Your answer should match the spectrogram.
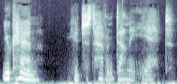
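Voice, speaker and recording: A woman with a slightly low voice teaches vocal exercises as a coach. She is encouraging and informal, with a playful streak in how she explains things. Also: steady tone, unhurried, a little mellow, breathy edge. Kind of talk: instructional vocal warm-up lesson with demonstrations.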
